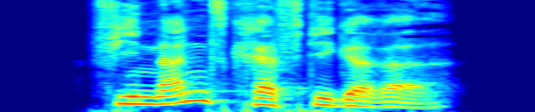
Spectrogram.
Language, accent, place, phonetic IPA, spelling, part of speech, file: German, Germany, Berlin, [fiˈnant͡sˌkʁɛftɪɡəʁə], finanzkräftigere, adjective, De-finanzkräftigere.ogg
- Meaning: inflection of finanzkräftig: 1. strong/mixed nominative/accusative feminine singular comparative degree 2. strong nominative/accusative plural comparative degree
